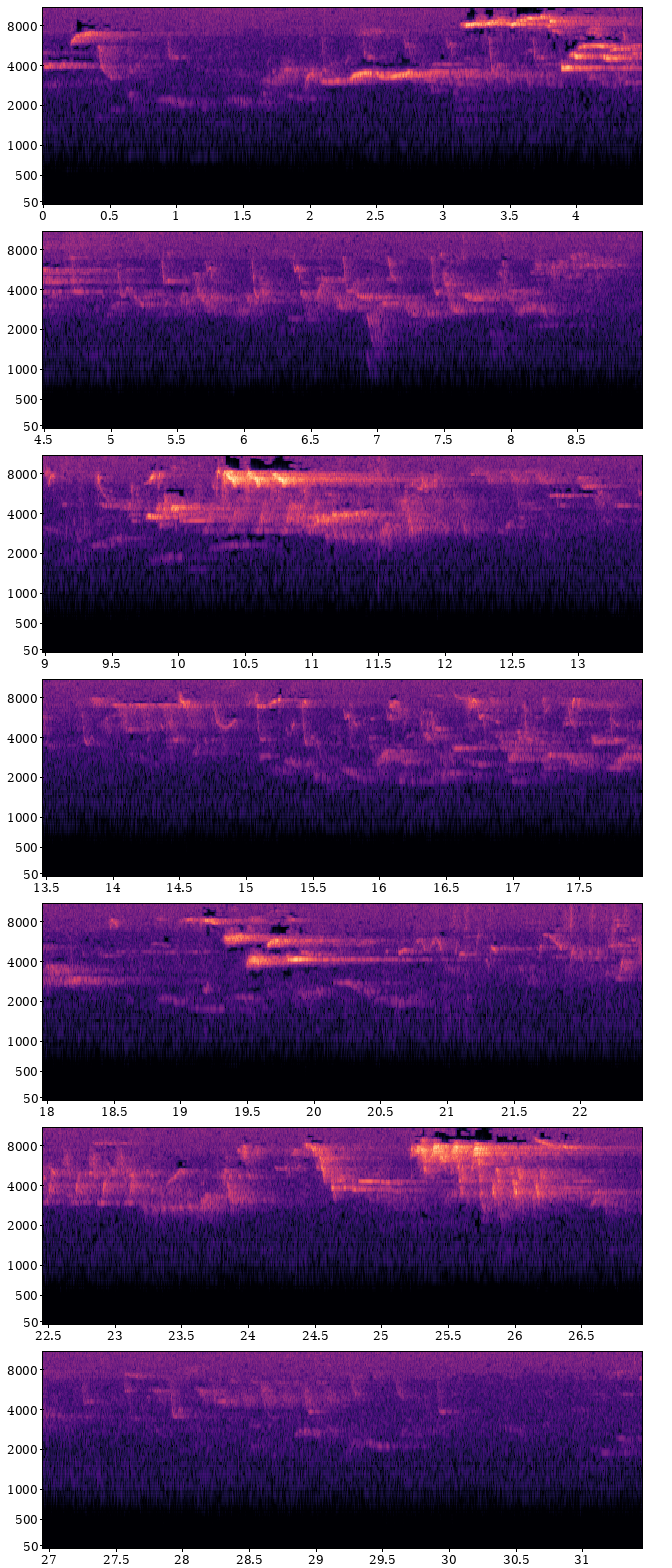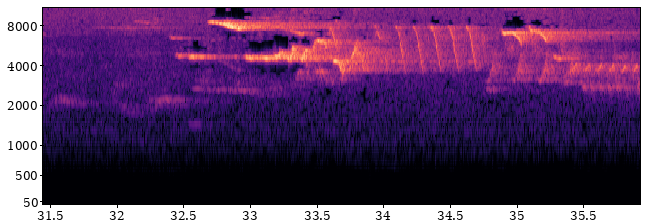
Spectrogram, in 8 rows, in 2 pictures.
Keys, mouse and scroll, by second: 1.4 click, 6.2-7.4 ctrl+drag, 11.0-14.0 ctrl+shift+drag, 14.3 ctrl+shift+click, 15.3 ctrl+middle click, 18.4 click, 19.3 click, 20.7 click, 21.9 click, 23.2 ctrl+d, 25.0 shift+click, 27.8 click, 29.5 click, 30.9 click, 32.2 click, 33.4 click, 34.2 click, 35.4 click.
